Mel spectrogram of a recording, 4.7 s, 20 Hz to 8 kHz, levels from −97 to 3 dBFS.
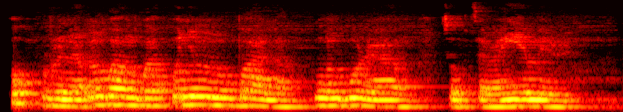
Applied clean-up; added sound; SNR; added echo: none; none; none; reverberation time 0.5 s.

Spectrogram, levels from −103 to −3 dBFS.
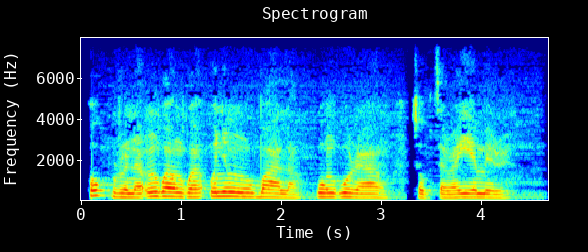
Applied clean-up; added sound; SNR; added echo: none; none; none; none.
